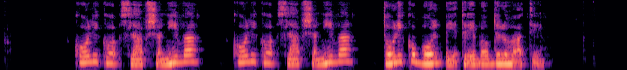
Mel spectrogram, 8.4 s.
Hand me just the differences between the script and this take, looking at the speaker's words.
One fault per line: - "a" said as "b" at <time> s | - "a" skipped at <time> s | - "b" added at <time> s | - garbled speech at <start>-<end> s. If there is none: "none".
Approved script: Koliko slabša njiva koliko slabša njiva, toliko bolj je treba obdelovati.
none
